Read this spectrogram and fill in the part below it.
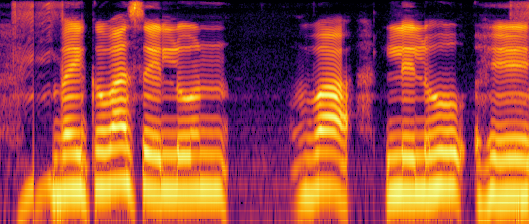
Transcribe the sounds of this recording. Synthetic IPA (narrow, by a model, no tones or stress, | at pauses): ʋəjkʋaselon | ʋaleloɦe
